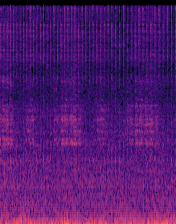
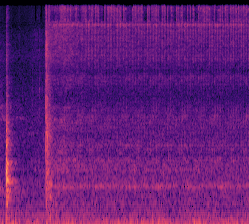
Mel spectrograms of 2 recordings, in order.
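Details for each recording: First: Lectric step-through e-bike: quick light metallic ticking repeating over a soft whir as the wheel turns, only when pedaling; disc brake pad rubbing the rotor, brake cable recently rerouted. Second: Lectric step-through e-bike wheel after loosening and readjusting the brake: a couple of clicks, then the wheel spins quietly and evenly with no brake rubbing.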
